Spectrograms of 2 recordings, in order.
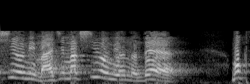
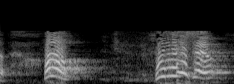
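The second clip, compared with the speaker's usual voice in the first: imitating a startled boy, pitched higher; surprised boy; 8 semitones higher, much slower than usual. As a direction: act out the boy's stunned surprise. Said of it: "두 손 이렇게 벌리면서". (놀란 아이를 흉내 낸 높은 목소리)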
